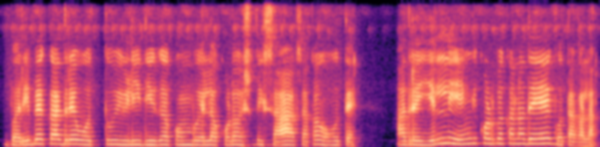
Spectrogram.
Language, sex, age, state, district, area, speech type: Kannada, female, 18-30, Karnataka, Chitradurga, rural, spontaneous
